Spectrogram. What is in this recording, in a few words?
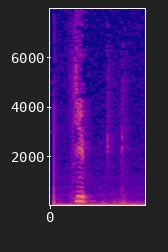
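"kip8", Teochew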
